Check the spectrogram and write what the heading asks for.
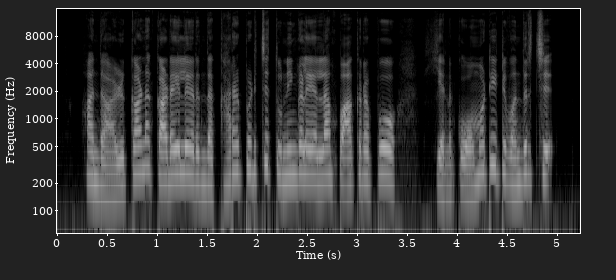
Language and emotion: Tamil, disgusted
